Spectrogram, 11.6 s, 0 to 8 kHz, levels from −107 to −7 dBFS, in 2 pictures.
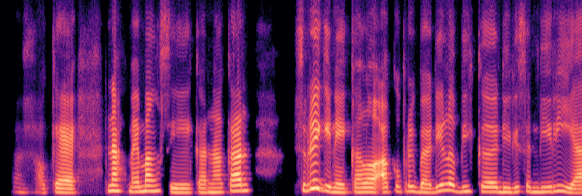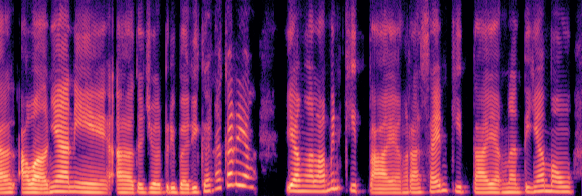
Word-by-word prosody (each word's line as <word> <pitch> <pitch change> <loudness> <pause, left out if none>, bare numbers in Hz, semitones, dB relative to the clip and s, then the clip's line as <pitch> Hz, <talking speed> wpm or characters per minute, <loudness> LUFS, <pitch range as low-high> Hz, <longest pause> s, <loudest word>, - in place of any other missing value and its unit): Mas 175 -2 -18
oke, 160 -1 +1 0.3
nah 230 0 +5
memang 220 +2 +3
sih, 165 -7 -3
karena 170 +1 -2
kan 225 +6 +6 0.5
sebenernya 330 +1 +5
gini, 170 - +3
kalau 180 0 +3
aku 190 +2 +5
pribadi 205 +1 -1
lebih 210 -5 0
ke 190 -2 0
diri 180 +1 -2
sendiri 195 +2 -3
ya. 160 +2 +1
Awalnya 170 +5 +3
nih, 175 -4 0
eee, 165 0 0
tujuan 165 0 -1
pribadi. 175 0 -3
Karena 230 +10 -7
kan 465 +1 0
yang, 415 -3 -2 0.3
yang 220 -1 +3
ngalamin 215 +11 -2
kita, 205 - -3
yang 155 +1 -6
ngerasain 190 +8 -4
kita, 185 -7 -4
yang 165 0 -2
nantinya 180 +4 -4
mau 200 -3 -3
185 Hz, 175 wpm, -22 LUFS, 165-210 Hz, 0.5 s, kan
